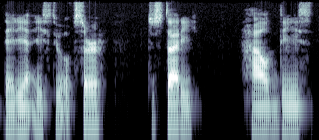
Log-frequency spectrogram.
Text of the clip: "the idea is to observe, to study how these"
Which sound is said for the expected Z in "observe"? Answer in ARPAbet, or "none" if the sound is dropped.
S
